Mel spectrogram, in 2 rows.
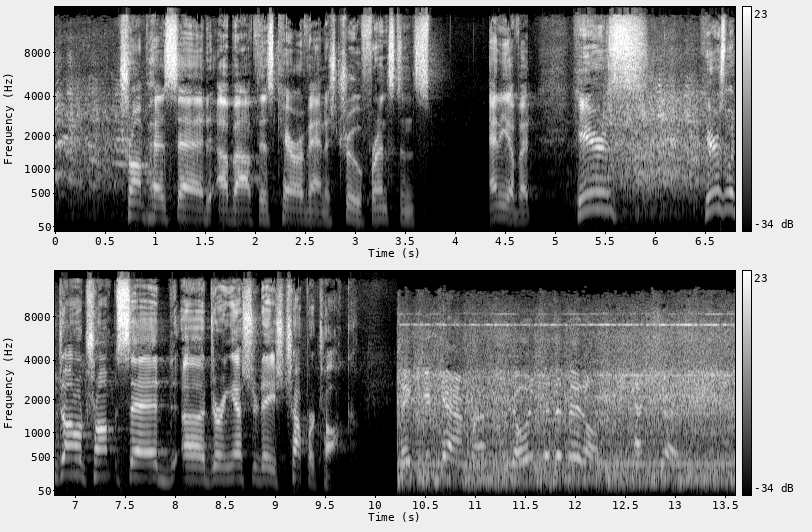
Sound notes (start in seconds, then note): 0.0 laughter; 5.5 laughter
